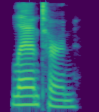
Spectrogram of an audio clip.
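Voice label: lantern, English vocabulary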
